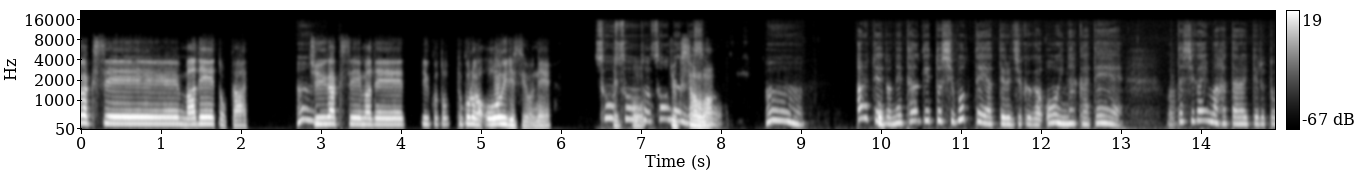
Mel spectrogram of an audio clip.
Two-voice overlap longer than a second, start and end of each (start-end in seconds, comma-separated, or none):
6.6-8.0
